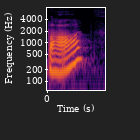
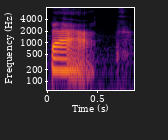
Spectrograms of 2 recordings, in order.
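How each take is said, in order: First: It is said with a British pronunciation. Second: It is said with an American pronunciation. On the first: "British pronounce it as bath" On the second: "the Americans bath"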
